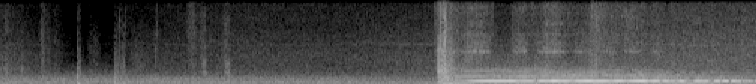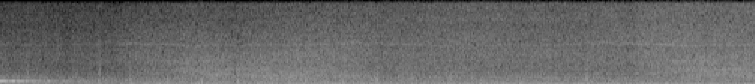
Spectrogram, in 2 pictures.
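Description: Footsteps run across wooden planks.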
